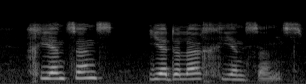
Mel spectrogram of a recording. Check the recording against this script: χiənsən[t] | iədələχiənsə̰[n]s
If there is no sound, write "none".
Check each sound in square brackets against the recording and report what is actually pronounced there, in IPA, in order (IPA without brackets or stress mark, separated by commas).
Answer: s, n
